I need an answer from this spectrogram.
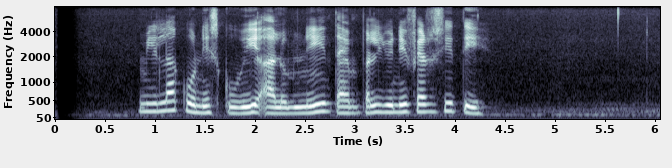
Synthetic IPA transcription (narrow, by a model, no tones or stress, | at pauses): milakunɪskuwiʔa̰lumnit̪ɛmpəlunifɛrsit̪i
